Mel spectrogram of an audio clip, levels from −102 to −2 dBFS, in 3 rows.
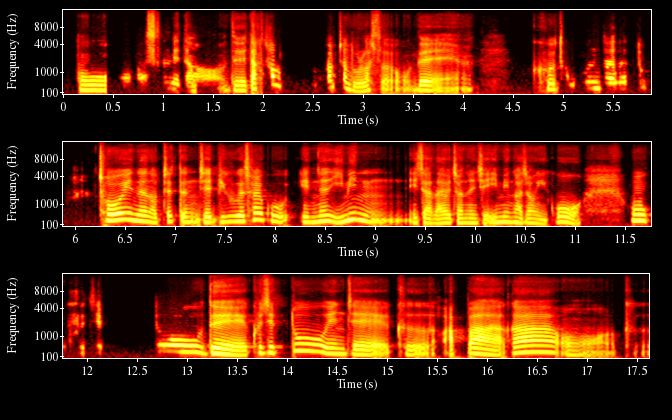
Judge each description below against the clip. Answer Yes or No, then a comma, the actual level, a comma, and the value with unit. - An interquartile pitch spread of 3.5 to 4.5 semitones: No, average, 5.3 semitones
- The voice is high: Yes, high, 210 Hz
